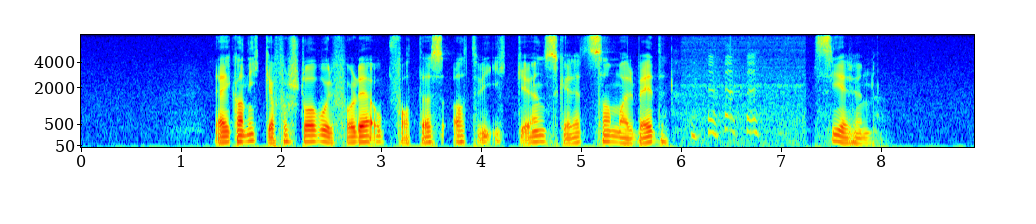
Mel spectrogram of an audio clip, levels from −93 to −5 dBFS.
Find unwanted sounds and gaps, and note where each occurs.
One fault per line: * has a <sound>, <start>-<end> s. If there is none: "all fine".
* has a laugh, 6.1-7.1 s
